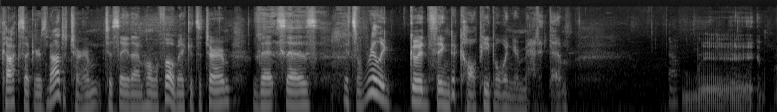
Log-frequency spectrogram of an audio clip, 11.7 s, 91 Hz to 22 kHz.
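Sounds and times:
speech: 0:00.0 - 0:08.6
short throaty gulp: 0:10.2 - 0:11.6
loud drawn-out deep rumbling burp: 0:10.3 - 0:11.6.

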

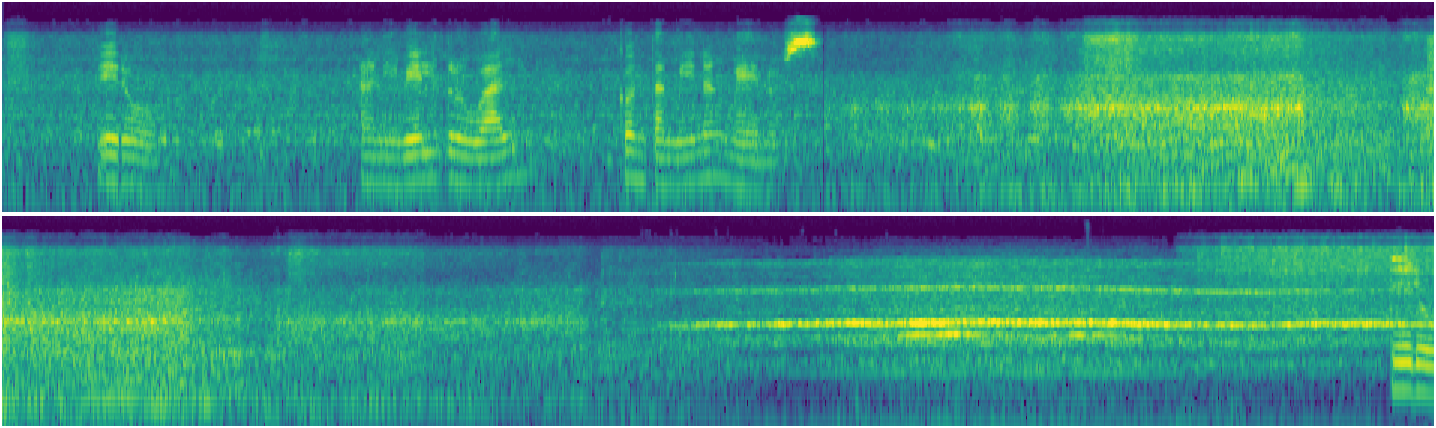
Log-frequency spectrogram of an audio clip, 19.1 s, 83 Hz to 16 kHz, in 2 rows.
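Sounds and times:
loud rumble and engine drone inside a moving bus: 0:00.0 - 0:19.0
speech: 0:00.6 - 0:01.2, 0:02.4 - 0:05.5, 0:06.5 - 0:08.0
high whine of bus gear and motor tones: 0:13.6 - 0:19.0.

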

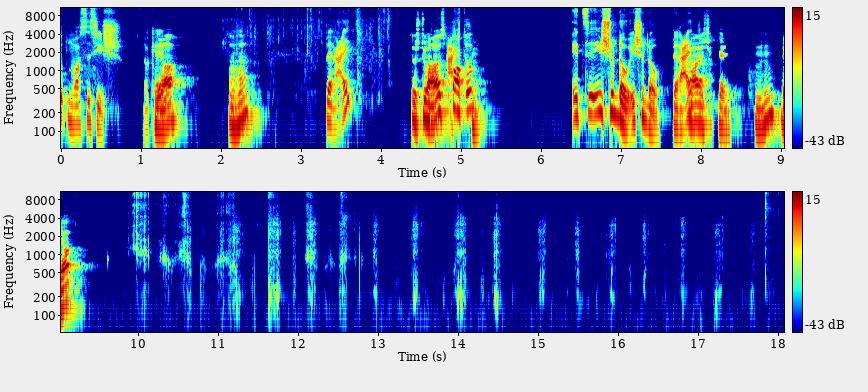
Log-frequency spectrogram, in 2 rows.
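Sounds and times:
speech: 0:00.0 - 0:02.7, 0:03.3 - 0:05.4, 0:06.4 - 0:09.4
sesame puff-pastry cracker stick being bitten and chewed: 0:09.6 - 0:18.0.

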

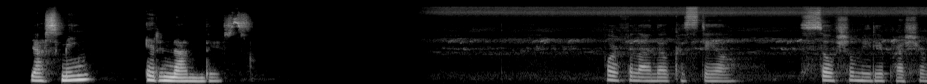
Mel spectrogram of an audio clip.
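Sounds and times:
speech: 0:00.3 - 0:02.6, 0:06.1 - 0:09.2
coqui tree frogs calling at night in Puerto Rico: 0:04.2 - 0:09.2
crickets chirping at night in Puerto Rico: 0:04.2 - 0:09.2.

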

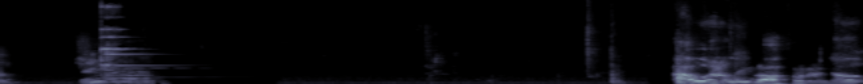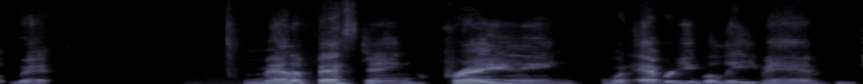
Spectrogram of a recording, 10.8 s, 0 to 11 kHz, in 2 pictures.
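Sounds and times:
speech: 0:00.0 - 0:01.1, 0:04.2 - 0:05.8, 0:06.9 - 0:10.7
glasses clinking together in a toast: 0:00.6 - 0:01.2.

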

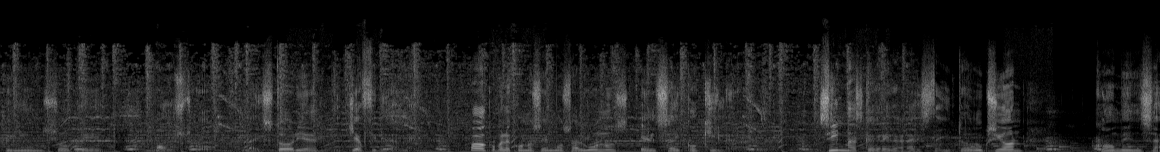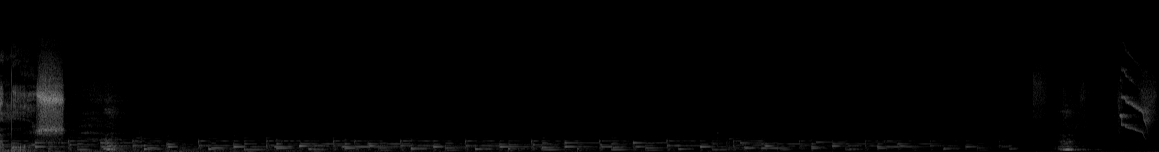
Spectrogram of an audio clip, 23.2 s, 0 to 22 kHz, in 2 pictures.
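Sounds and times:
speech: 0:00.0 - 0:12.3
soft melodic music: 0:00.0 - 0:21.8
dog barking sharply: 0:00.6 - 0:02.2, 0:03.8 - 0:04.6, 0:07.4 - 0:08.2, 0:10.3 - 0:11.1, 0:12.6 - 0:12.9, 0:22.1 - 0:22.6.

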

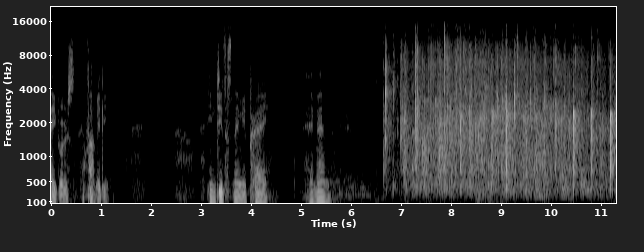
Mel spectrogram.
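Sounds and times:
speech: 0:00.1 - 0:01.2, 0:03.2 - 0:04.4, 0:05.2 - 0:05.7
audience applause: 0:06.6 - 0:11.3.

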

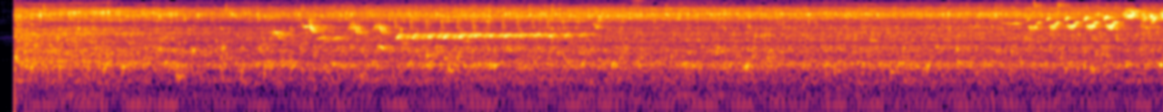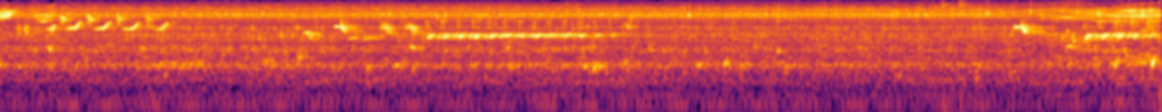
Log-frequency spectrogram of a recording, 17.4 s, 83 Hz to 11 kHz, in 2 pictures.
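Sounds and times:
flowing water: 0:00.1 - 0:17.4
birds chirping and trilling in a forest: 0:02.0 - 0:04.8, 0:07.4 - 0:10.2, 0:11.0 - 0:13.6, 0:15.9 - 0:17.4.

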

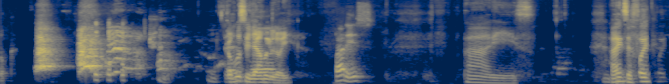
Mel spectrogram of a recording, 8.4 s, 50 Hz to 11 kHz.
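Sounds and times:
small dog barking at the doorbell: 0:00.4 - 0:02.4
speech: 0:01.2 - 0:04.7, 0:05.8 - 0:06.7, 0:07.5 - 0:08.3.

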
